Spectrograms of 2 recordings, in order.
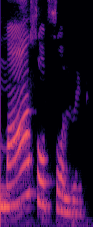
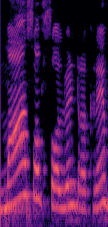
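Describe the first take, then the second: First: Slow stress. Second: Said in the usual way. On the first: Shown as a demonstration. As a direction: slowly spell out Mass of solvent, each word stretched. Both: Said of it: "मतलब नीचे हम क्या रख रहे हैं?".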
